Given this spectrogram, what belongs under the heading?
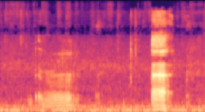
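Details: Burping after eating grapes: two voiced, gurgling belches, the second shorter and louder, over faint room noise.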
